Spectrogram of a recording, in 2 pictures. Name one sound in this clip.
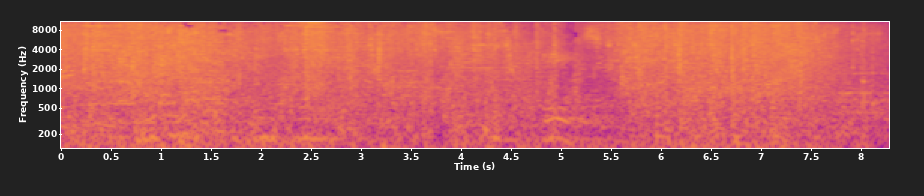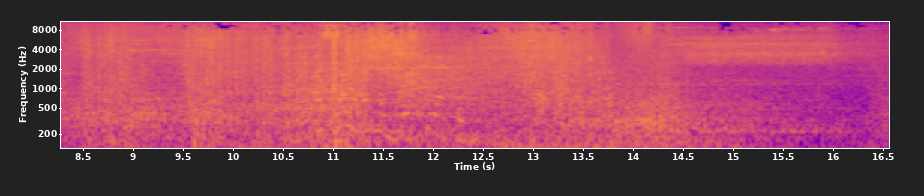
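Game spell effects crash and whoosh loudly in a fight.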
